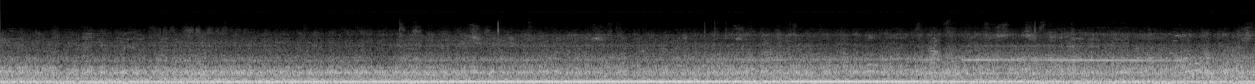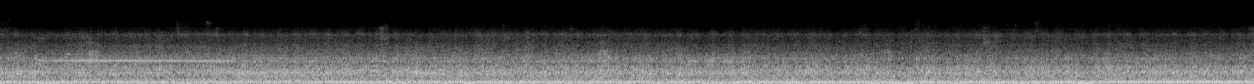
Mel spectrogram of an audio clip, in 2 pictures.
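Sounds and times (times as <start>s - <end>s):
bus diesel engine droning: 0.0s - 25.0s.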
